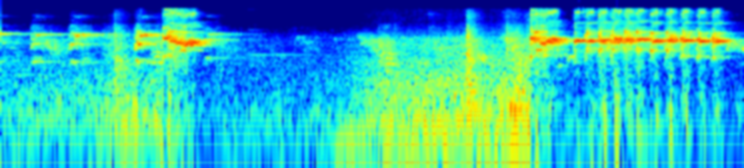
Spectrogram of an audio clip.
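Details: Scattered lovebird chirps lead into a loud, sustained buzzy trill of rapid pulses over the final second and a half.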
